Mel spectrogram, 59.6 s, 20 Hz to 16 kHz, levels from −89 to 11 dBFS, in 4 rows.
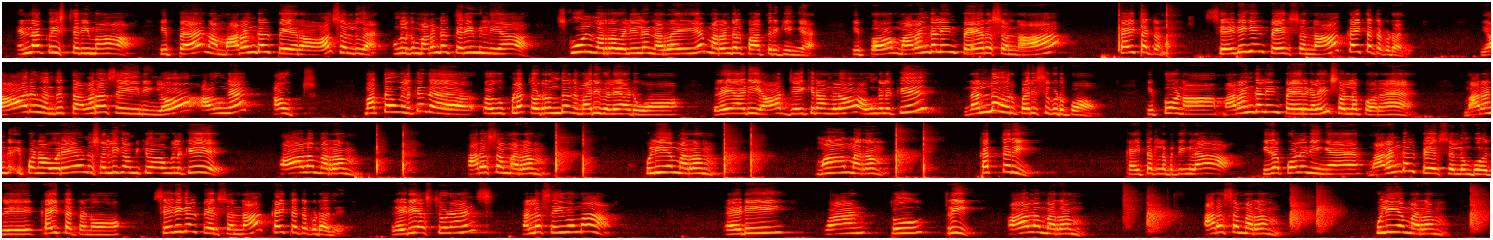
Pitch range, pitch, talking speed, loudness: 305-385 Hz, 335 Hz, 90 wpm, -21 LUFS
